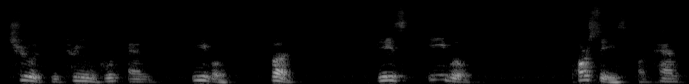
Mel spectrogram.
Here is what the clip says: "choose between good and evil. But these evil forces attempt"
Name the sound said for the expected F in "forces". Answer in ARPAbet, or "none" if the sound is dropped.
P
